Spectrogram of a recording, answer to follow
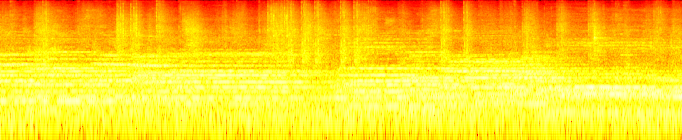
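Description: A choir singing, many voices holding long notes together and moving to a new chord every second or two.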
